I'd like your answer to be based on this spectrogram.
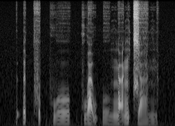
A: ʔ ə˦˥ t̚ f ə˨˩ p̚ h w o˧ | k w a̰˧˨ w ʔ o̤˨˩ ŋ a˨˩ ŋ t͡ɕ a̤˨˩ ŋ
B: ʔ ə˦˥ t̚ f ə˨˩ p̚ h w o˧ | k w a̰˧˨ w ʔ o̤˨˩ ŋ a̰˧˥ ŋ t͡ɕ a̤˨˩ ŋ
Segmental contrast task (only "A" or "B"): B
